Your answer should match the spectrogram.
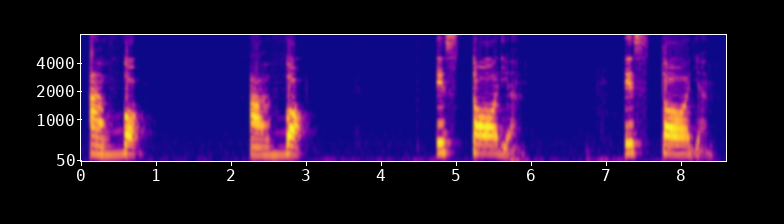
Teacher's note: all these examples they always very very open and also stressed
